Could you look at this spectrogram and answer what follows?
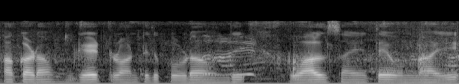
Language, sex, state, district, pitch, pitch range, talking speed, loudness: Telugu, male, Andhra Pradesh, Sri Satya Sai, 110 Hz, 105-110 Hz, 105 wpm, -21 LUFS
